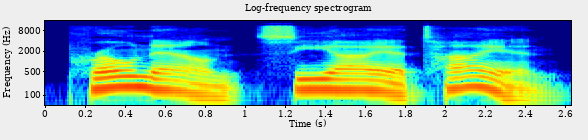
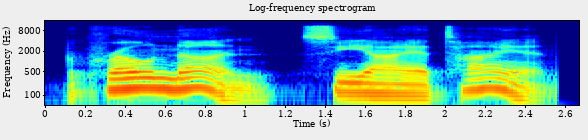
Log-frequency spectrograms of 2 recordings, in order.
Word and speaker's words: pronunciation: Most learners say pronoun because they connect it to the word pronounce, but the correct form is pronunciation. No oun, just un.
